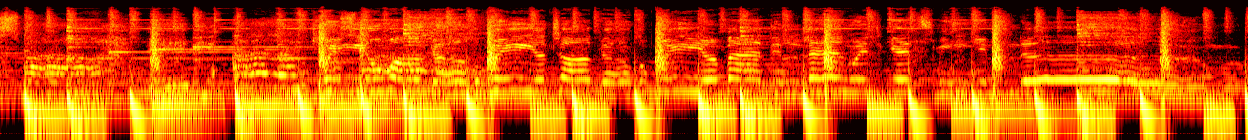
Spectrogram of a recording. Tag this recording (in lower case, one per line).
rhythm and blues
pop music
singing
music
